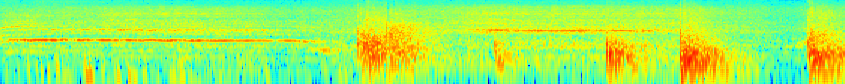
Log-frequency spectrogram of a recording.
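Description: Helium balloons hung on a string are burst one after another by a spinning circular saw. A few sharp, loud bangs cut through a continuous whining hum and rumble.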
